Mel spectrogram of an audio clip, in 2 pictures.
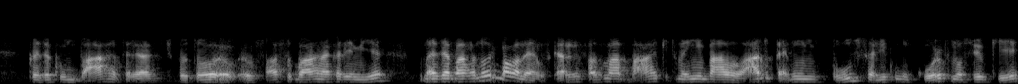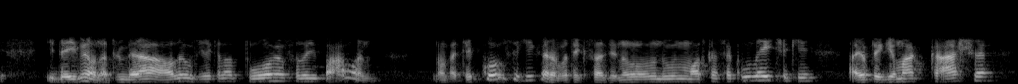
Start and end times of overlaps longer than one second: none

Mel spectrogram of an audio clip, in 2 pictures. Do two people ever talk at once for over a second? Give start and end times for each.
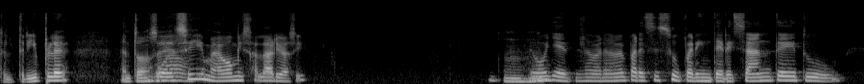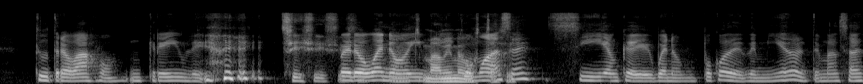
12.0-13.8

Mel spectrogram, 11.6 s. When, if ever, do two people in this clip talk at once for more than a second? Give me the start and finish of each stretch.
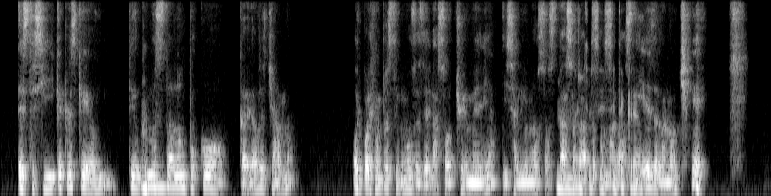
8.3-9.6

